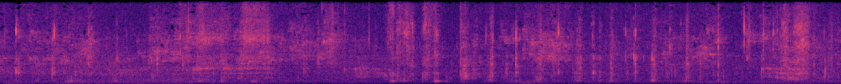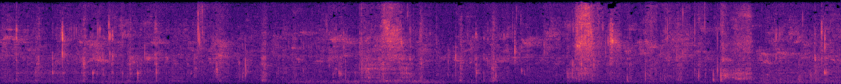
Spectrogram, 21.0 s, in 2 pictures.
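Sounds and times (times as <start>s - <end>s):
close chewing of food: 0.0s - 21.0s.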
